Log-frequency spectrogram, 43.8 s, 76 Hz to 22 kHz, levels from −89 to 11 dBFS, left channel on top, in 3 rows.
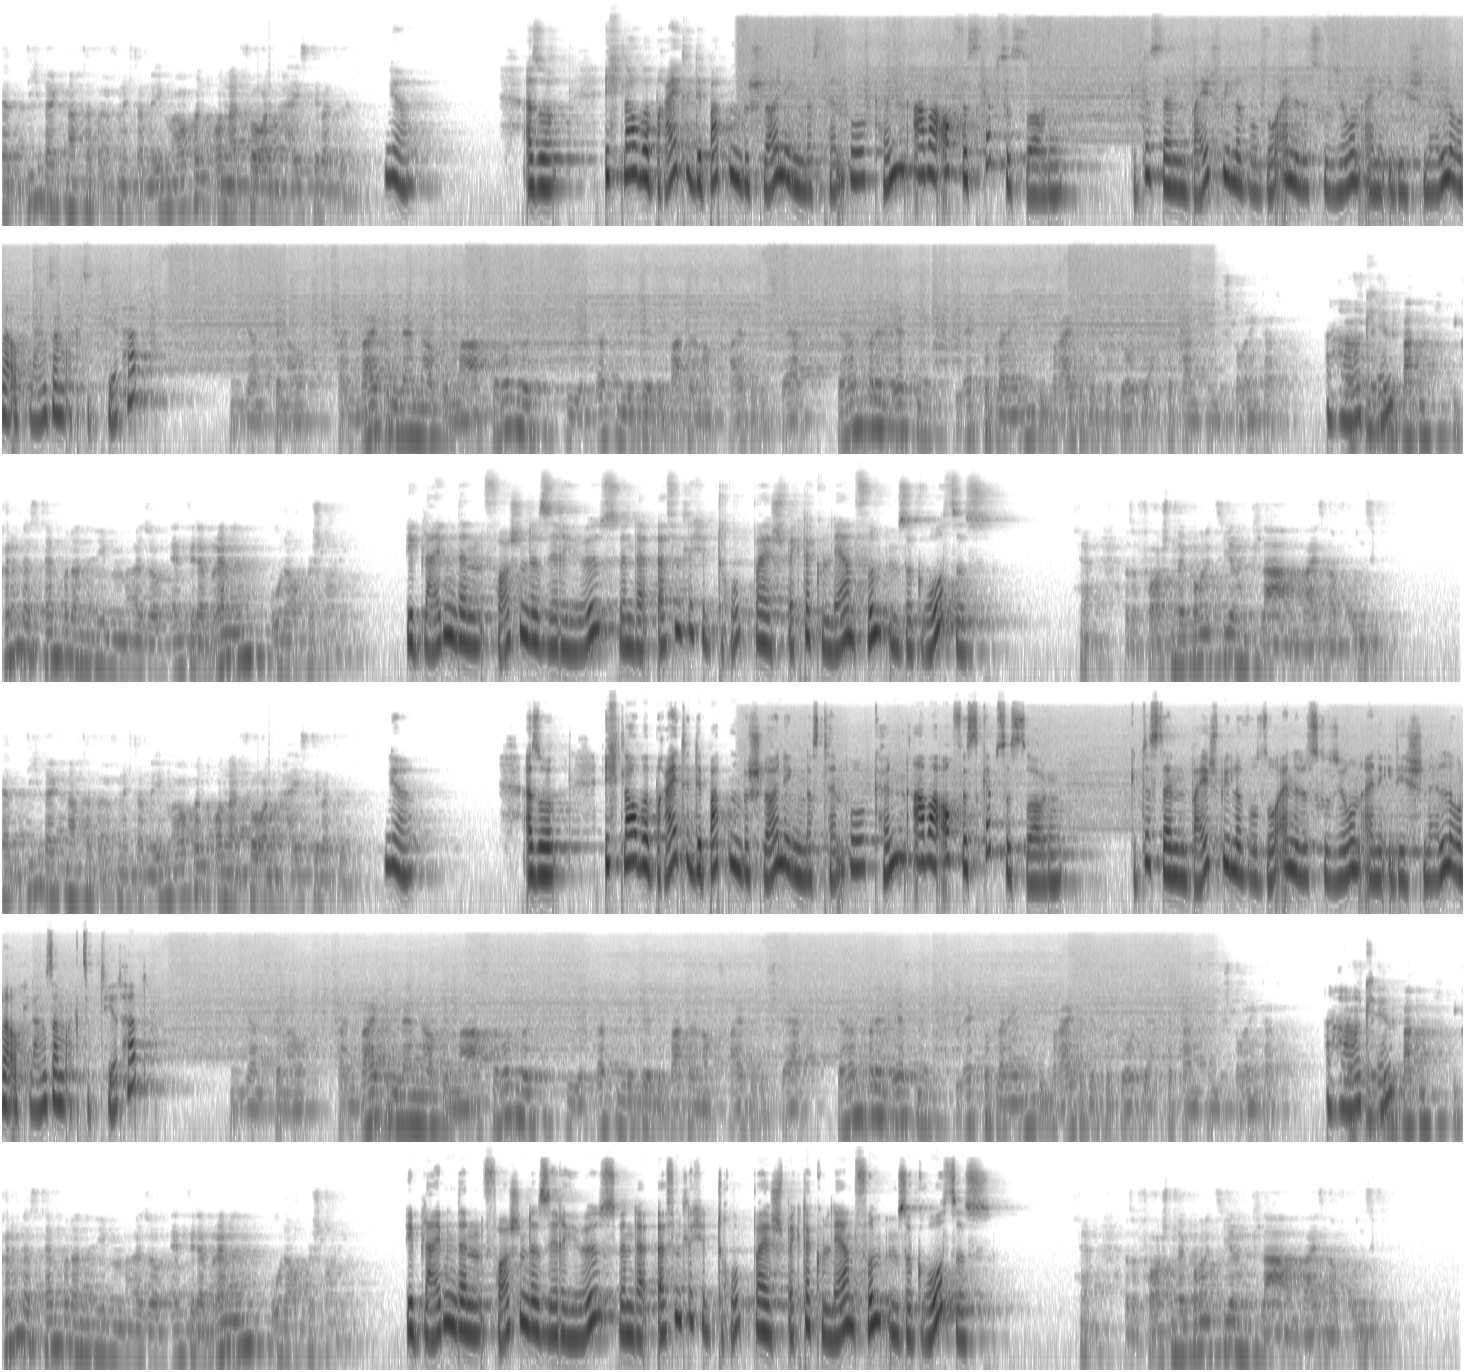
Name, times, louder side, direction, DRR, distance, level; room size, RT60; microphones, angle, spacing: voice 1, 0.0-3.5 16.9-20.0 20.3-22.7 23.0-27.4 28.0-32.8 40.0-42.9, equal, ahead, 3 dB, 4.3 m, -37 dB
voice 2, 3.8-4.1 5.0-10.6 11.3-16.1 27.9-28.5 33.3-39.1, right 3 dB, 85° right, 11 dB, 1.2 m, -22 dB
sound 1, 7.3-26.7, left 6 dB, 30° left, 4.6 m, -43 dB
24.5 x 23.0 x 9.5 m, 1.1 s
head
